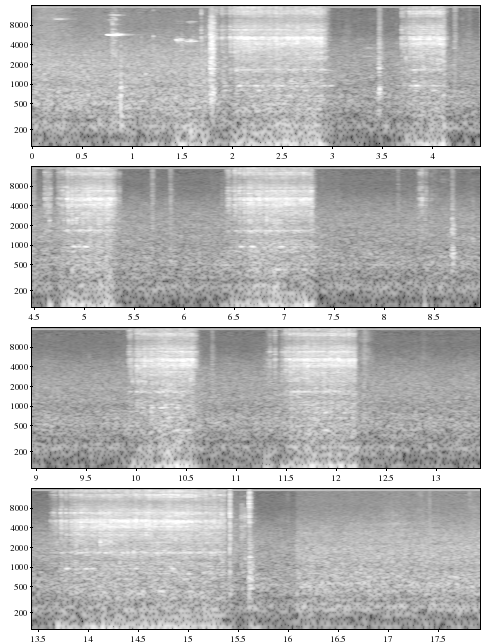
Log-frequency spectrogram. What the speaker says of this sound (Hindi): इसमें पूरी सफाई के साथ ध्यान से सिलना है।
